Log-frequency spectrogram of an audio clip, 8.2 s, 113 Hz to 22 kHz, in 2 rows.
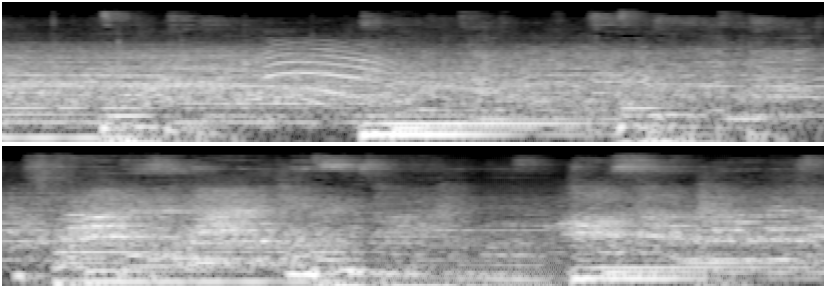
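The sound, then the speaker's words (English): A crowd at a 90s party at the 930 Club in Washington, D.C. erupts in loud cheers and whoops over thumping music as a DJ drops a song, with high excited shouts rising above the din and the bass swelling heavier near the end. “And he knows what kind of response he'll get when he drops the song.”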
